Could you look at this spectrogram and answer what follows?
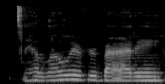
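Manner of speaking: drowsy voice. Greeting everyone on stage after being up early: sleepy voice. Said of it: "You got that sleepy voice".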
